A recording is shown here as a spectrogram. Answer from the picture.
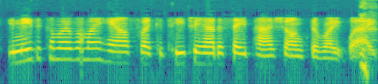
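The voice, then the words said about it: Thick Philadelphia accent. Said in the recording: “the thickest Philly accent”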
